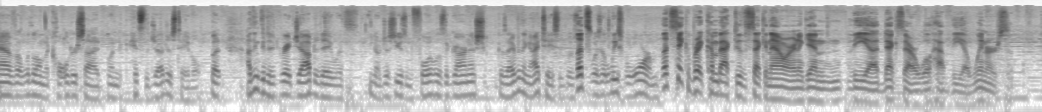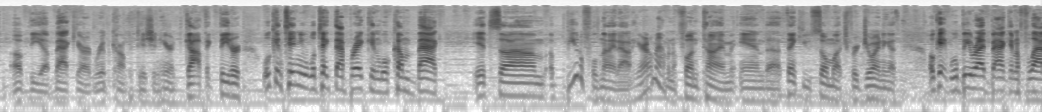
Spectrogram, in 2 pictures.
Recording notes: Live from Proud Souls Barbecue and Provisions Rib Competition! 2nd annual backyard rib competition!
